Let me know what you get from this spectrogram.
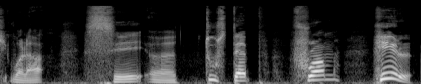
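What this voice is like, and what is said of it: Heavily accented English pronunciation. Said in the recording (French): “avec mon super accent”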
